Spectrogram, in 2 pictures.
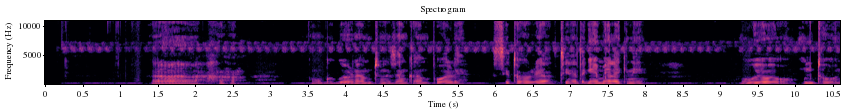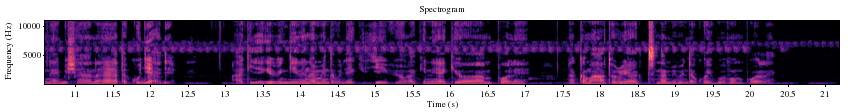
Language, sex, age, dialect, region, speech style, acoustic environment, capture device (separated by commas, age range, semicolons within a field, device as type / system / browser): Swahili, male, 18-24, Tanzania - Dar es Salaam, Tanzania, happy; focused; relaxed, silence, mobile / Linux / Chrome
